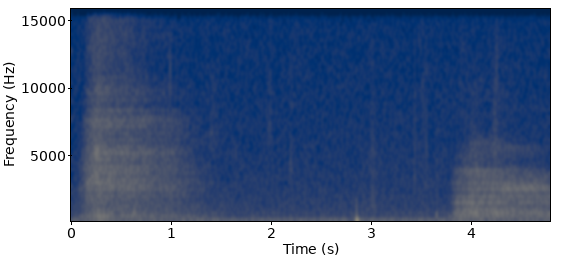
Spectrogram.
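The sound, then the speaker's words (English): Slow, deep breathing during a guided breathing exercise with a five-second inhale. A soft, airy rush of breath is followed by a long, quiet hold, then another breath begins. No talking is heard. “Let's do it one more time together. Inhale for 5 seconds.”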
